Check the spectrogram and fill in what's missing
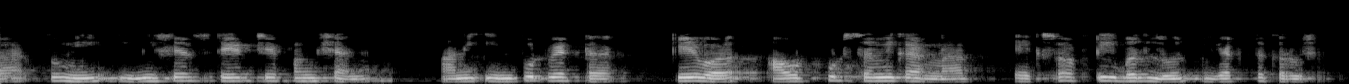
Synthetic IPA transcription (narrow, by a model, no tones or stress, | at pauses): at̪um̤iiniɕəlsʈeʈ̚t͡ɕefəŋkɕən | aɽ̃iʔimpuʈʋek̚t̪əɾ | keʋəɭawuʈ̚puʈsəmikaɾnat̪̚ | eksɔfʈibəd̪luːnʋjəkt̪əkəɾuːɕək̪̚t̪a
